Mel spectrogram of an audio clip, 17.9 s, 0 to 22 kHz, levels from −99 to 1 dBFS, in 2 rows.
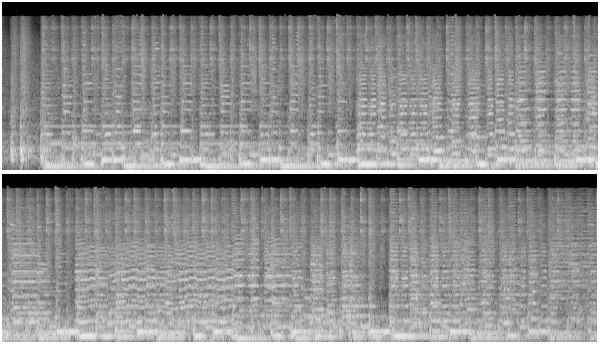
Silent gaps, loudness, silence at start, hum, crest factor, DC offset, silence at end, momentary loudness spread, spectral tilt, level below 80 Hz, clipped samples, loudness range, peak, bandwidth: none; -14 LUFS; 0 s; none; 14 dB; under 0.1%; 0 s; 4 LU; -4 dB/octave; -24 dBFS; under 0.1%; 2 LU; 0 dBFS; 17 kHz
